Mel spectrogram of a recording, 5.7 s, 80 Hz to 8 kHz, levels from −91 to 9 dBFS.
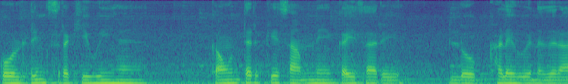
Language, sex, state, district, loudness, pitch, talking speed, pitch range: Hindi, male, Uttar Pradesh, Lucknow, -15 LUFS, 115 Hz, 160 wpm, 110-120 Hz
